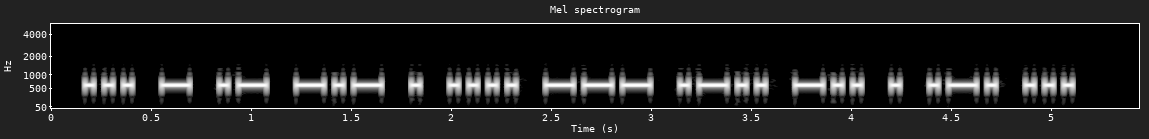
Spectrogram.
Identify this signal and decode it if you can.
Morse code, heard as a keyed tone, about 25 wpm, 600 Hz. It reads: STAKEHOLDERS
